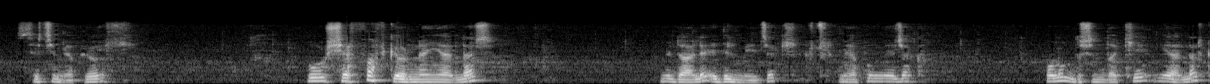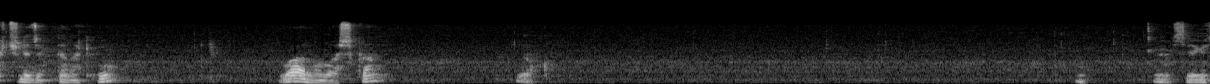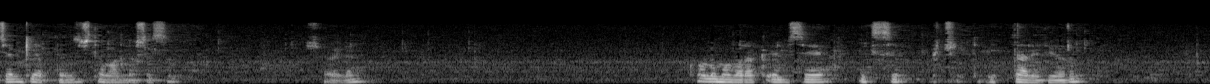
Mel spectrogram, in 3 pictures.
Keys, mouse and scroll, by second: 10.4-11.9 drag, 11.9-14.4 alt+drag, 14.4-36.3 drag, 23.1 alt+click, 25.0 alt+click, 26.1 click, 28.1 click.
